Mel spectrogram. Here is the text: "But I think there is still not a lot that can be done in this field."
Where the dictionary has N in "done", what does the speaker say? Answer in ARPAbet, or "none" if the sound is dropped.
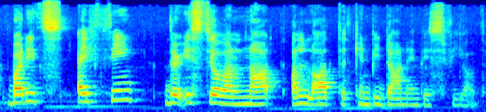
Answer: N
